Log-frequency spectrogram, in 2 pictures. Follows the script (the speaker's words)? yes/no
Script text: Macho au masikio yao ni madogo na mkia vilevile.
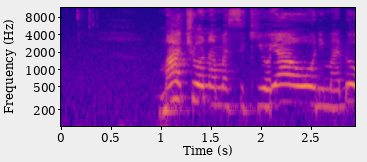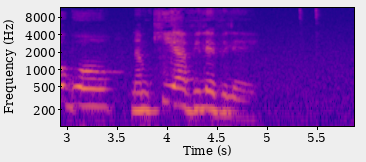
no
